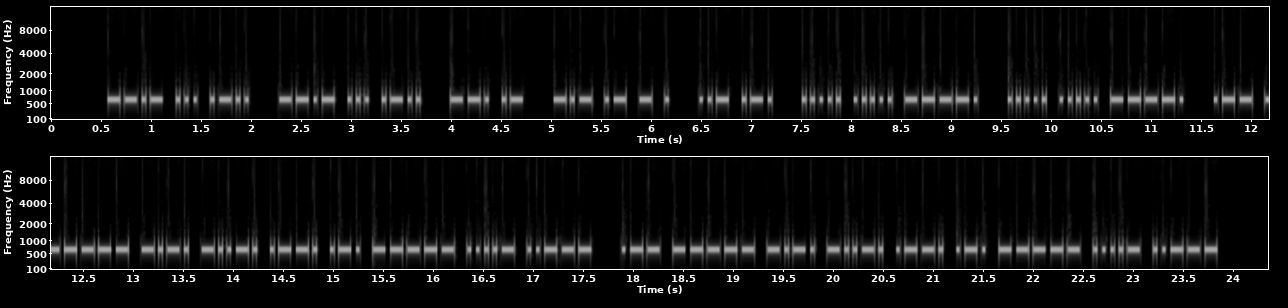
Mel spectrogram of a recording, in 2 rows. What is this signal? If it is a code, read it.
Morse code, heard as a keyed tone, about 28 wpm, 650 Hz. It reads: QSL QSL GA KATE UR 559 559 W0C/PR042 W0C/PR042
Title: SOTA QSO Practice 28wpm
